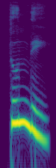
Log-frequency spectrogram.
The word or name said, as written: ಧಂಧೆ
